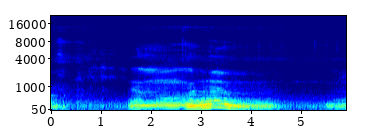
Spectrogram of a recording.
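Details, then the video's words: Basset Hound indoors 'talking' back to his owner: a drawn-out groaning howl that rises and wavers in pitch for about three seconds, with low rumbling before and after and a woman's voice asking whether he loves Mama. "Basset Hound talking to his momma."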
